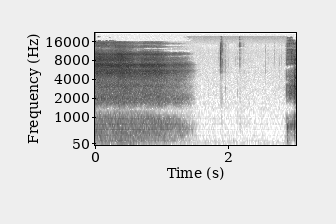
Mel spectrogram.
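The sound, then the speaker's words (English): A long, deep breath drawn in as a steady airy rush for about a second and a half. Near silence follows, with a couple of faint clicks before another breath begins. “Breathe in with me. Well, not now, because I just breathed out. Okay, starting now. Okay, in”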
